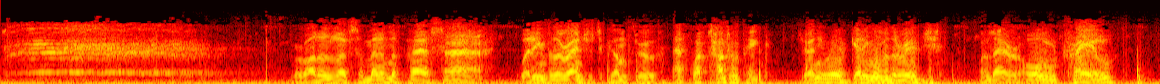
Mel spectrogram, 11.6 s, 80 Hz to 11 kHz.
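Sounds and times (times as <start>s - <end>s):
black horse whinnying: 0.0s - 2.6s
low rumbling hum: 0.0s - 11.6s
speech: 3.0s - 11.6s.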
